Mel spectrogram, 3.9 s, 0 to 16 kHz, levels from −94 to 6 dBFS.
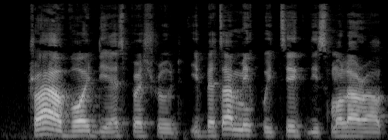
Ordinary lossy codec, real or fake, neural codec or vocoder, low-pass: MP3, 64 kbps; real; none; 14.4 kHz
